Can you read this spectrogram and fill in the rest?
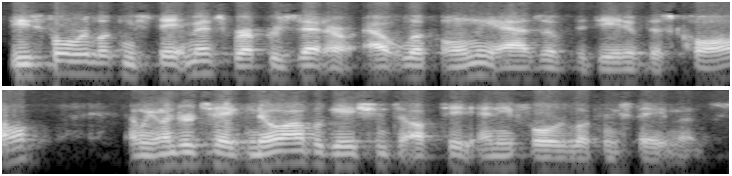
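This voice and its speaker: Formal man with a lowish voice. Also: fast talker, phone-quality sound. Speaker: investor relations officer. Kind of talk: scripted corporate disclaimer reading.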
